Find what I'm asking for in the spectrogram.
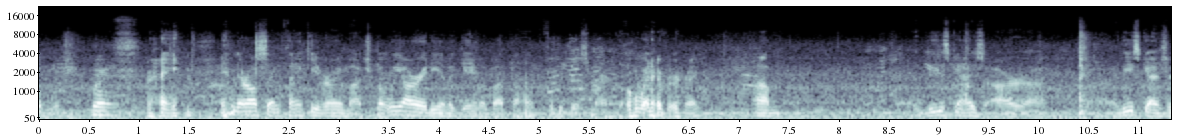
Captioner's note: laughs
